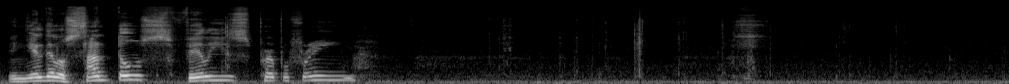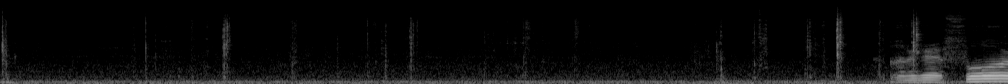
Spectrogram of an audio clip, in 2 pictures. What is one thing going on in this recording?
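Trading cards flick and rustle softly as they are shuffled by hand.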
